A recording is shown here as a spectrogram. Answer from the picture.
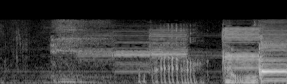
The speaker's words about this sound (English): One long tone for yes. Two long tones for no. It would just be like the bit on Tron, you know.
